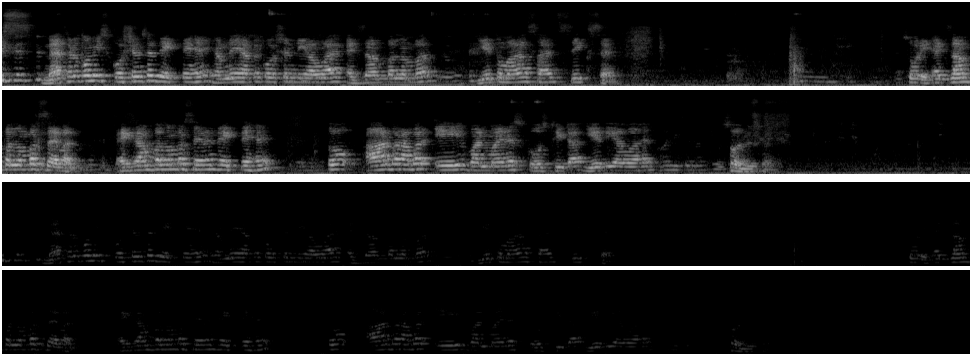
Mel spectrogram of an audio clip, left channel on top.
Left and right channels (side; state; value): right; quieter; 30.6 dB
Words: को हम इस क्वेश्चन से देखते हैं। हमने यहाँ पे क्वेश्चन दिया हुआ है एग्जांपल नंबर, ये तुम्हारा शायद 6 है, sorry example number 7। Example number 7 देखते हैं। तो r बराबर a 1 माइनस कोस थीटा ये दिया हुआ है सॉल्यूशन।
